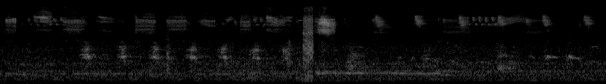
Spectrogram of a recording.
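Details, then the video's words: Caged young common starlings in Liepāja, Latvia, recorded in May 2024: a string of scratchy high rasps mixed with brief thin mid-pitched notes, one louder clatter near the middle, over steady urban background noise. "MĀJAS STRAZDI / Sturnus vulgaris / būrī. Jaunie putni."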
